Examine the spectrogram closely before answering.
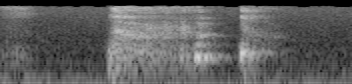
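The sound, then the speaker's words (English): A child coughs twice in quick succession, a short rough burst followed by a second cough after a brief pause, clear with no talking. “How's your cough feeling?”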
